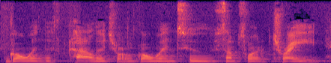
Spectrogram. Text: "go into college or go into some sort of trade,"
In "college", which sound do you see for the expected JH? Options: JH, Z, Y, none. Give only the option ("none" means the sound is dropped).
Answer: JH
